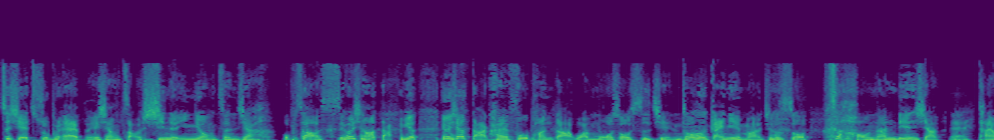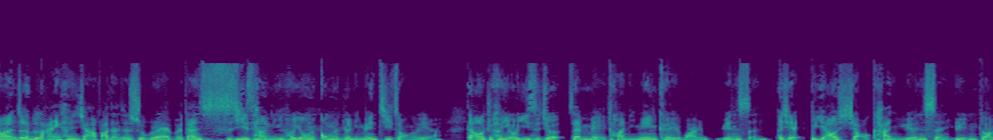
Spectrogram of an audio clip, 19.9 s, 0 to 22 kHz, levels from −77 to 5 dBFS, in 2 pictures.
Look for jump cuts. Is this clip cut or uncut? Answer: cut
